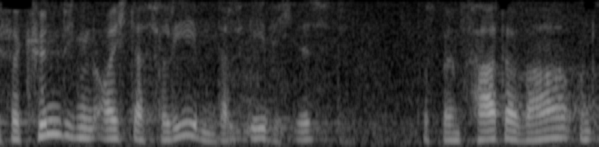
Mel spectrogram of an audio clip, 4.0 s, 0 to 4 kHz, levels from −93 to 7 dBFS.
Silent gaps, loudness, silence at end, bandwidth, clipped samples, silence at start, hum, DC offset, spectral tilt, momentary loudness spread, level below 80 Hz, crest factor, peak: none; -40 LUFS; 0 s; 4 kHz; under 0.1%; 0 s; none; under 0.1%; -6.5 dB/octave; 12 LU; -72 dBFS; 18 dB; -20 dBFS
